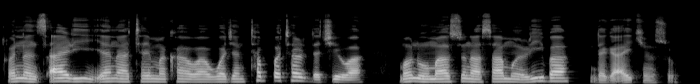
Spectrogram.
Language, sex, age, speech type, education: Hausa, male, 15-29, spontaneous, primary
